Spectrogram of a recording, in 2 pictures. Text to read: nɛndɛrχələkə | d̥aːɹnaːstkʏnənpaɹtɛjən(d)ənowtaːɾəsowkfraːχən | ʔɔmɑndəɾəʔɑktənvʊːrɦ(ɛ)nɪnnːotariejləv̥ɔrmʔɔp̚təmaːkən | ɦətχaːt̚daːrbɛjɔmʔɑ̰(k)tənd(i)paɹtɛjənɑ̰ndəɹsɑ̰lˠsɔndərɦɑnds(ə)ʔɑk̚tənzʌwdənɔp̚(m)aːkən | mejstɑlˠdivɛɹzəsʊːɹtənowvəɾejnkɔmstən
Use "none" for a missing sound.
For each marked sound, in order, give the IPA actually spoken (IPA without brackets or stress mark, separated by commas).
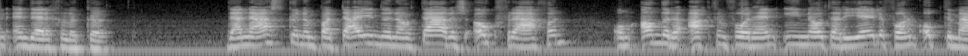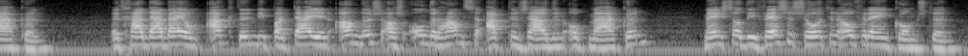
d, ɛ, k, i, ə, m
